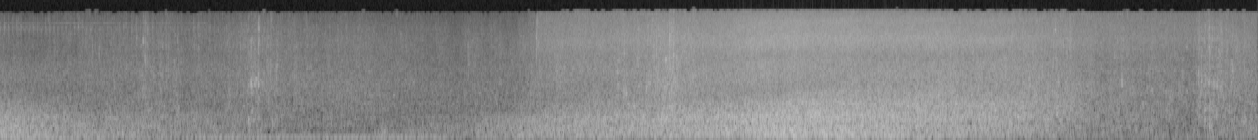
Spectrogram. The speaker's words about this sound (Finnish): Aaltojen ääni kantautuu voimakkaana huoneeseen asti. Ne lyövät rytmiä päivin ja öin. Meren kohina on tasainen äänimatto taustalla. Aina tulee uusi aalto, varmana ja voimakkaana.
